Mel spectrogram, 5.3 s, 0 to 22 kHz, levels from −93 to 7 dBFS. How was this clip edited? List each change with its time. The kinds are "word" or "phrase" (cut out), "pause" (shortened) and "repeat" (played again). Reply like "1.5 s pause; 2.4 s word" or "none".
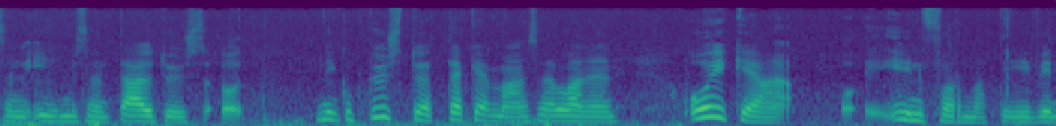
none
